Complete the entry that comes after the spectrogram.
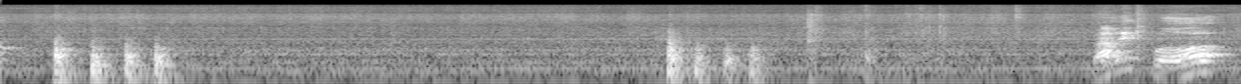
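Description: Knocking on a door in a Filipino comedy sketch: two quick bursts of three to four sharp raps, then a pause and voices answering near the end.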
